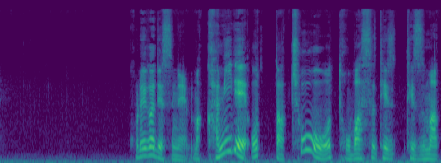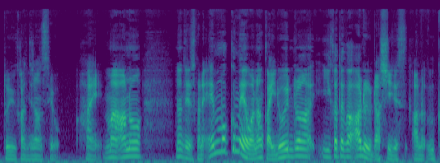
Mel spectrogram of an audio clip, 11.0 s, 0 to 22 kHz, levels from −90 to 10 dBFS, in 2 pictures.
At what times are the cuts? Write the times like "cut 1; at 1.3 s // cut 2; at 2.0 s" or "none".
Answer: cut 1; at 7.7 s

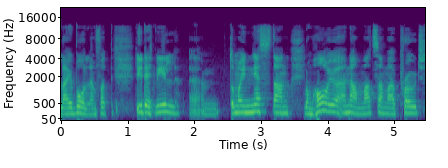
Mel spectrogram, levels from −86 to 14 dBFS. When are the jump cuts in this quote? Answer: cut 1; at 1.4 s // cut 2; at 3.7 s

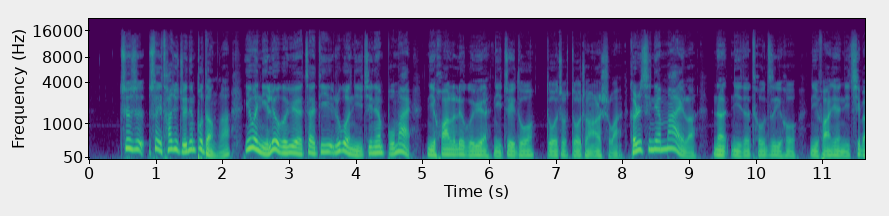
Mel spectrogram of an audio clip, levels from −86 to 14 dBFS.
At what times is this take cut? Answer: cut 1; at 8.0 s

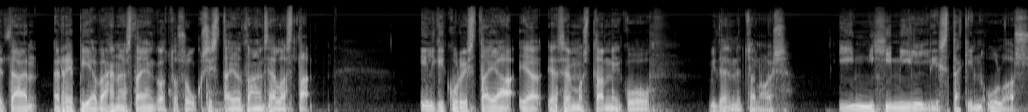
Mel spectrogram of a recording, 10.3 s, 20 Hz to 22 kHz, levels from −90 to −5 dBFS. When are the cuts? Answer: none

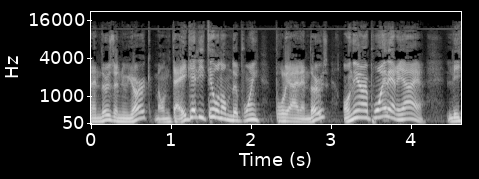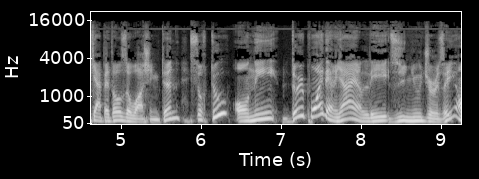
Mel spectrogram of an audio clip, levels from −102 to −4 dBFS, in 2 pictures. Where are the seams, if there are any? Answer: cut 1; at 5.9 s // cut 2; at 6.4 s // cut 3; at 7.0 s // cut 4; at 8.3 s

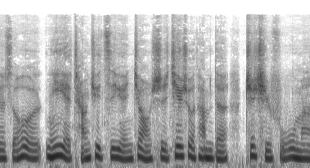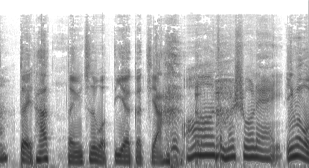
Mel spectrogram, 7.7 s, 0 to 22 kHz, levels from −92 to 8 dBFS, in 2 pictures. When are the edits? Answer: cut 1; at 4.1 s

